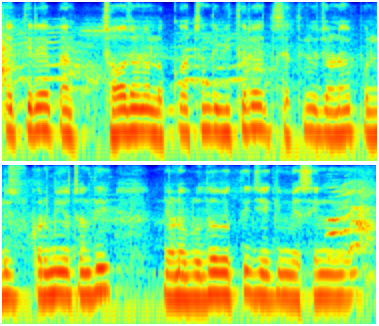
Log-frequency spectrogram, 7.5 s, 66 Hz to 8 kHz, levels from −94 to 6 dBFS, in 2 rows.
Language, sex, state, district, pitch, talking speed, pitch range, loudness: Odia, male, Odisha, Khordha, 155 Hz, 150 wpm, 150-160 Hz, -15 LUFS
